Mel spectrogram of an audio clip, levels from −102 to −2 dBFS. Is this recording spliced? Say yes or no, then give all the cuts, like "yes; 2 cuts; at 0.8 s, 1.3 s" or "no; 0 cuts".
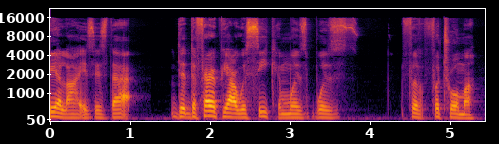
yes; 1 cut; at 1.2 s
